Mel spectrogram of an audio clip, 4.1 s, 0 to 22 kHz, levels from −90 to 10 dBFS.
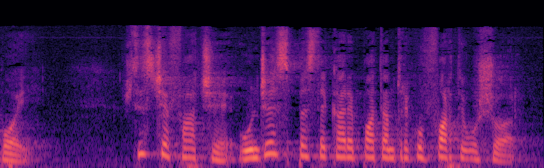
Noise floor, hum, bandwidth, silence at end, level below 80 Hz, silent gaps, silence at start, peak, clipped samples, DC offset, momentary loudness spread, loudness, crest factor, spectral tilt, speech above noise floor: -54 dBFS; none; 13 kHz; 0.1 s; -48 dBFS; none; 0 s; -8 dBFS; under 0.1%; under 0.1%; 6 LU; -25 LUFS; 18 dB; -4 dB/octave; 29 dB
